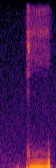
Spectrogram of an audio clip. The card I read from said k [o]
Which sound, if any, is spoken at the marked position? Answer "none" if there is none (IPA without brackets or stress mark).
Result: o̤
